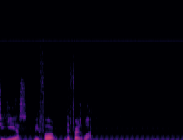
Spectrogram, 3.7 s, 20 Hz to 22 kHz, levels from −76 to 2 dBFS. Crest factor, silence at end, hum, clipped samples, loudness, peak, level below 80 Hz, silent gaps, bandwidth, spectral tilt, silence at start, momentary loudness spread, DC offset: 22 dB; 0 s; 60 Hz at -65 dBFS; under 0.1%; -46 LUFS; -26 dBFS; -66 dBFS; none; 16 kHz; -5.5 dB/octave; 0 s; 22 LU; under 0.1%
